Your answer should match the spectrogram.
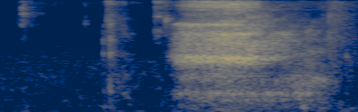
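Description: A single human sneeze: a faint breathy intake, then a loud, harsh burst of air lasting under a second, with no talking.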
